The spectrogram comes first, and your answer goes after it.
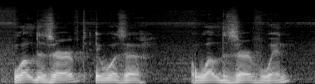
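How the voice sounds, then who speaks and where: With an American accent, a man talks while noticeable background noise runs underneath. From New York, Brooklyn. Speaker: cooking channel host. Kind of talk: cooking tutorial, casual chat. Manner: casual, chatty.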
